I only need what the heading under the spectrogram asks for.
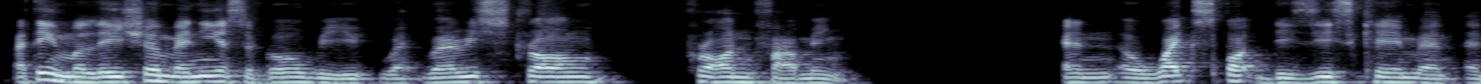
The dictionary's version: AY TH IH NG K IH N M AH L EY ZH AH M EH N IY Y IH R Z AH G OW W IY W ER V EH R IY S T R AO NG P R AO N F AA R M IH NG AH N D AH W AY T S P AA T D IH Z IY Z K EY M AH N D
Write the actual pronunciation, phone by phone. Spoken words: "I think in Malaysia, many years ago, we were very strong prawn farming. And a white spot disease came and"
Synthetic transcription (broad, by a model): AY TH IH NG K IH N M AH L EY SH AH M EH N IY Y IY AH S AH G OW W IY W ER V EH R IY S T R AO NG P R AO N F AA M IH NG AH N AH W AY T S P AA T D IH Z IY S K EY M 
